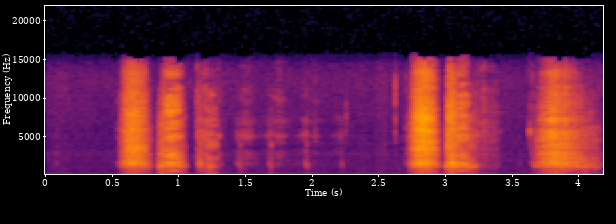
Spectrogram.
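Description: A man's breaths into a close microphone, sighing and gasping in three short bouts: about a second in, around three seconds, and just before the end, with near silence between.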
